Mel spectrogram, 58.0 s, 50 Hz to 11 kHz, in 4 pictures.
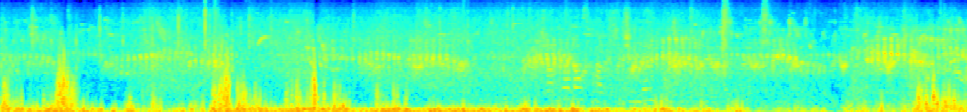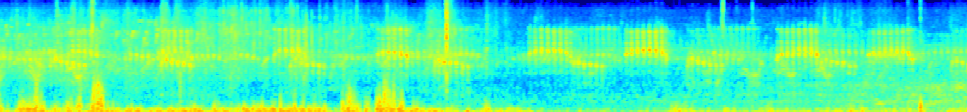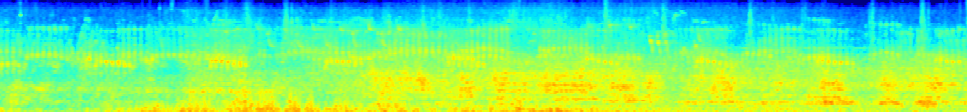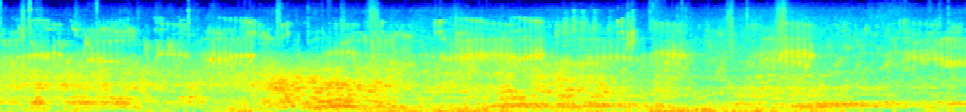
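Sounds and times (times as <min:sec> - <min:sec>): steady low rumble: 0:00.0 - 0:58.0.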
